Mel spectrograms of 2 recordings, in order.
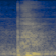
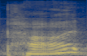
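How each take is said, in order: First: The sound is clipped short without a vowel. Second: The sound is drawn out with a vowel. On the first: The speaker calls it right. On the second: The speaker calls it wrong.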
